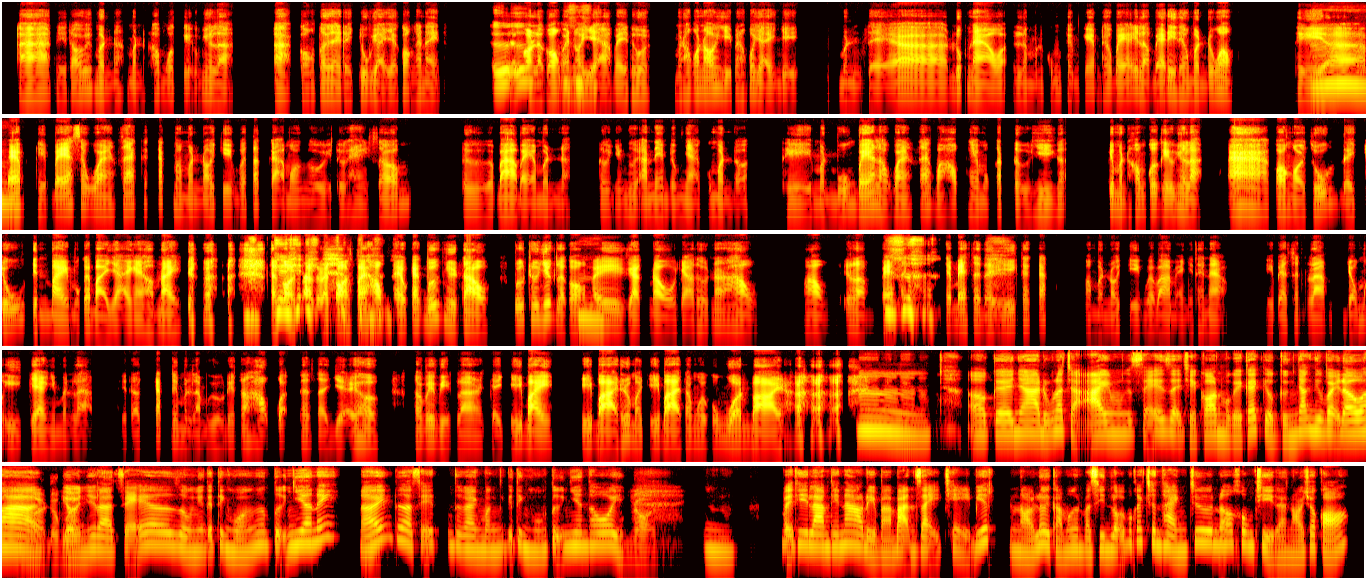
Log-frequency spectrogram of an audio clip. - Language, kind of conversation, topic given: Vietnamese, podcast, Bạn dạy con về lễ nghĩa hằng ngày trong gia đình như thế nào?
- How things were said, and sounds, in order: laugh; other background noise; background speech; tapping; laughing while speaking: "Ô kê"; laugh; laugh; laugh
